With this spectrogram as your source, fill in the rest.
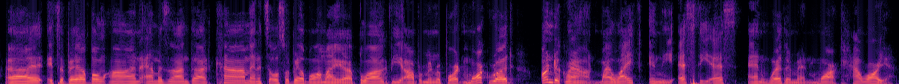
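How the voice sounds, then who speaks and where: A man's voice: on the high side, normal speed, no echo, dull audio. Chatty fifties male radio host, dry mic. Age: 50s. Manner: casual, rambling, many fillers. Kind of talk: live internet radio interview.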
